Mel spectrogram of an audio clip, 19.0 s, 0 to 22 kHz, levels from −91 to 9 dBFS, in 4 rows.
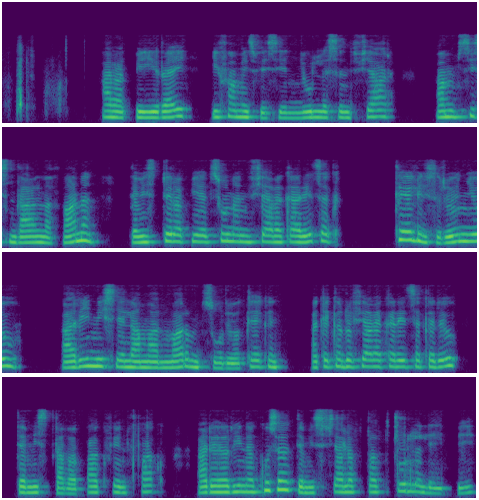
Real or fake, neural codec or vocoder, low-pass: fake; codec, 16 kHz, 8 kbps, FreqCodec, smaller model; 7.2 kHz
